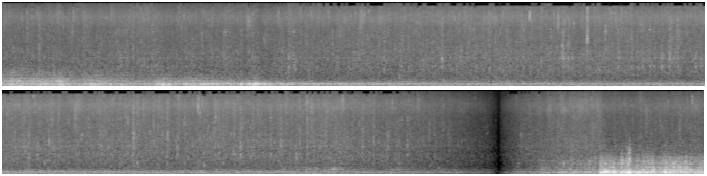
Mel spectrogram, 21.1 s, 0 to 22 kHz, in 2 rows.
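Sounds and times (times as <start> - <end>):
thunder rumble: 0.0 - 6.8, 18.6 - 21.0
steady rain: 0.0 - 21.0.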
